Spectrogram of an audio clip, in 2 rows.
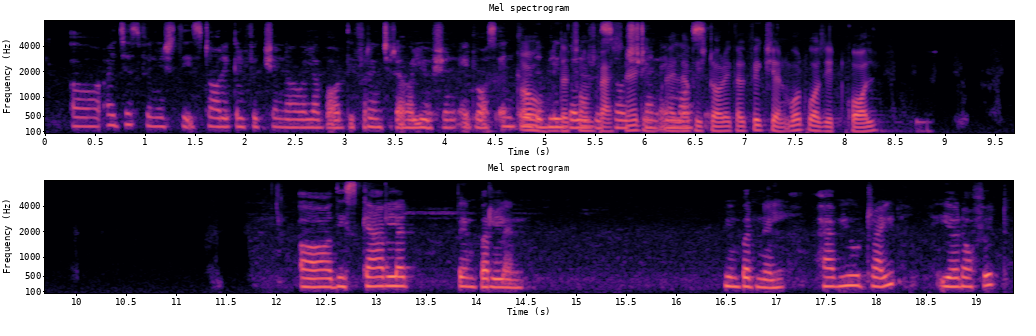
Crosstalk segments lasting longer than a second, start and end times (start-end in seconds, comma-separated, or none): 4.8-6.6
